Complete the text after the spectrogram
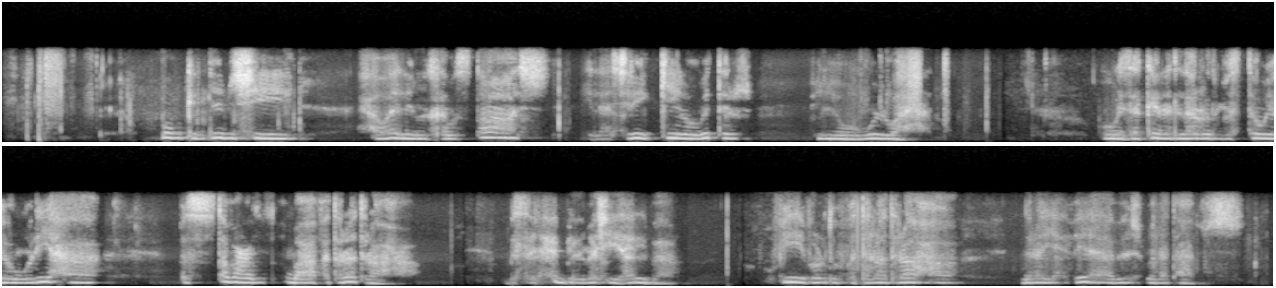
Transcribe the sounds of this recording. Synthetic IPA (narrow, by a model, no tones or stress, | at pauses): mʊmkɪnːɪmʃi | ħawaːlimɪnlxamɪst̪ˤɑːʕʃ | ʔɪlaʕɪʃɾiːnkiːlomɪt̪ɾ | filjoːmɪlwaːħɪd̪̥̚ | wʔɪzakaːnat̪lʕɑrˤːd̪ˤmʊst̪awijawɪɾiːħa | b̥ast̪ˤɑbʕɑnmaʕafat̪ɑɾˤɑːt̪ɾˤɑːħɑ̥ | basːnħɪbːɪlmaʃihalba | wfibɑɾˤd̪ˤufat̪ɑɾˤɑːt̪ɾˤɑːħa | nɾˤɑjːɪħfiːhamaʃmɪlat̪ʕabz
